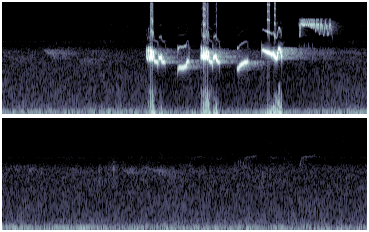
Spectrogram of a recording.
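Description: A bird calling close by: a quick run of about five short, loud chirping notes about a second and a half in, then one thin high note.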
